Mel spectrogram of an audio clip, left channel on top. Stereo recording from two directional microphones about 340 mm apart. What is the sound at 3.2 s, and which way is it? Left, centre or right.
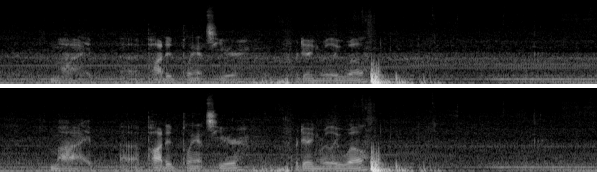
Speech, right.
